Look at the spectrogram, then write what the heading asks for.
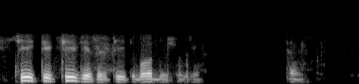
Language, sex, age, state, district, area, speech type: Urdu, male, 60+, Uttar Pradesh, Lucknow, urban, conversation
